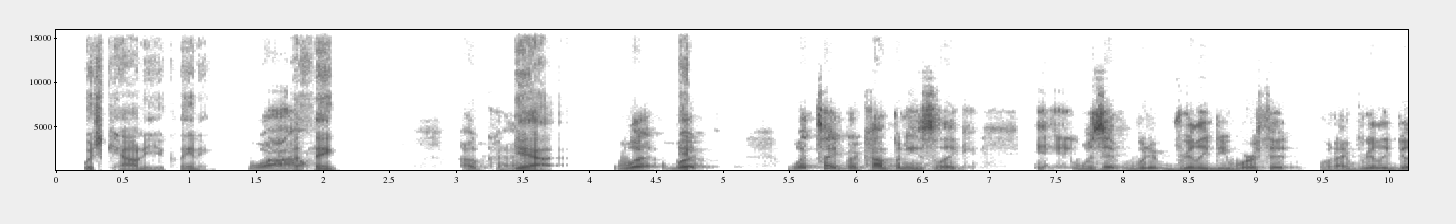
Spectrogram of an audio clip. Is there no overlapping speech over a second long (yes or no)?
yes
